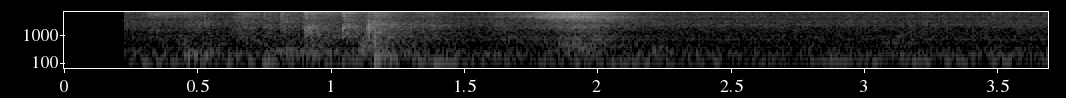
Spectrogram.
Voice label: voice message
